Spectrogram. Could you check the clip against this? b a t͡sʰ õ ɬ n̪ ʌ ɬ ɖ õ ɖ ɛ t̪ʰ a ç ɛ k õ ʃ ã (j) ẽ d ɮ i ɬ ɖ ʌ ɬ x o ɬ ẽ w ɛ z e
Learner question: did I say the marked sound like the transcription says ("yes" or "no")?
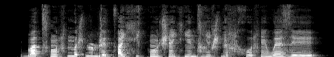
no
